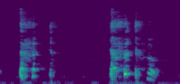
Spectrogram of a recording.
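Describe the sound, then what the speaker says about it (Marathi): A person coughing in two clusters, a few harsh, close coughs, a pause, then another run of three or four coughs, in an otherwise quiet room. "खोकला सर्दी"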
